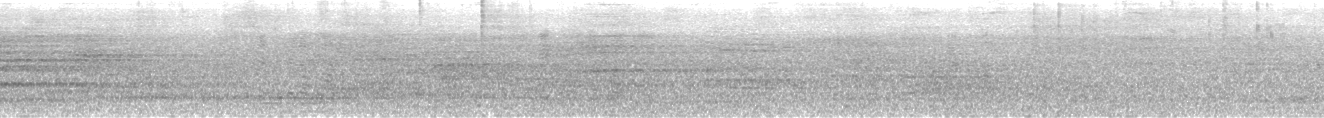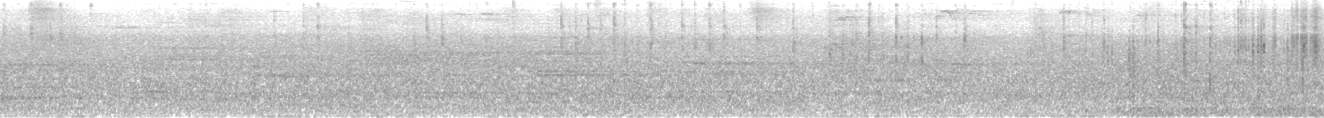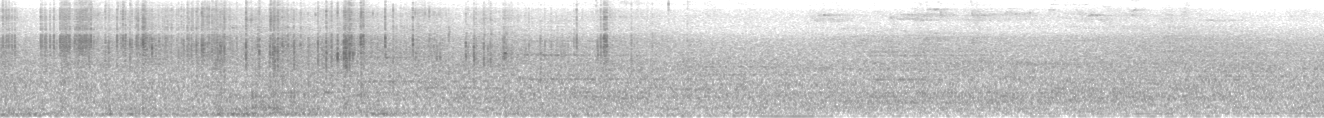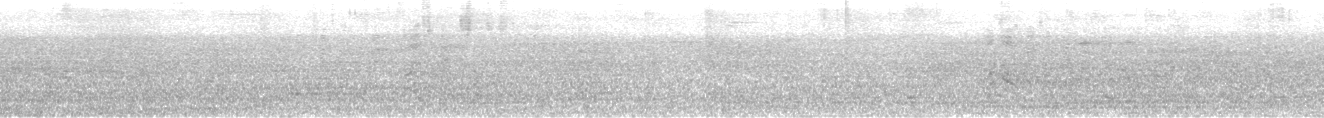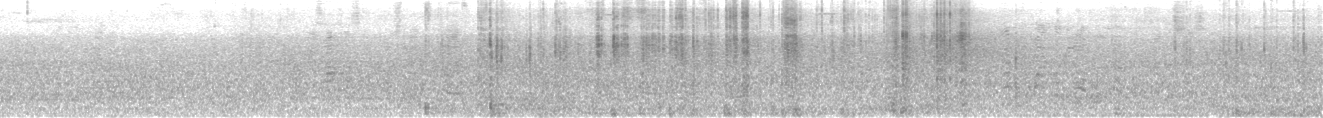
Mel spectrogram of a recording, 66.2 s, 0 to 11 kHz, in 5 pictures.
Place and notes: Praha, hlavní nádraží, old station hall - old station hall, steps and ambience
the cafe has disappeared, no vienna waltz here anymore. only few people are using this entrance. steps of passers-by on a piece of wood on the floor, hall ambience.
(SD702, AT BP4025)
